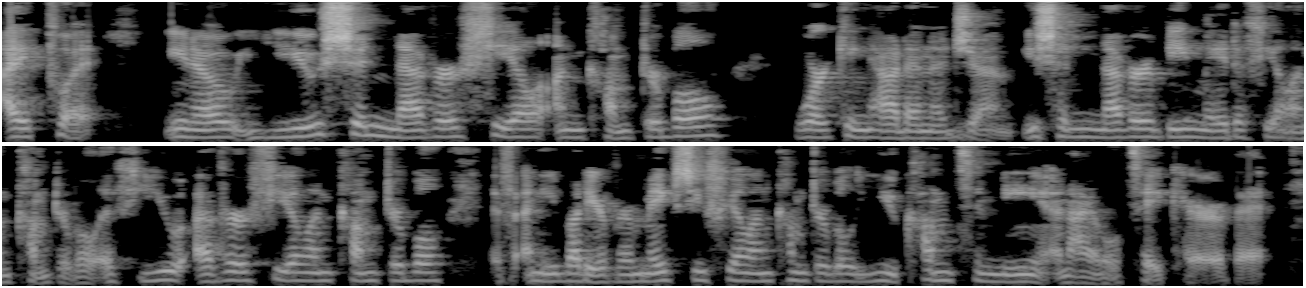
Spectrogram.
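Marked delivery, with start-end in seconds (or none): none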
